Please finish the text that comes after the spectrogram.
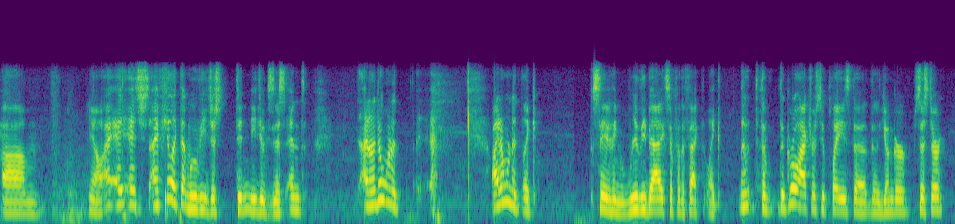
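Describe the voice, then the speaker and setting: Man, podcast host, slightly high voice. Halting, hedging, conversational delivery. Dull, lo-fi sound. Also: expressive. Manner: halting, hedging, repeats words. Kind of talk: casual chat about movies and shows. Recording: dull lo-fi voice recording.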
